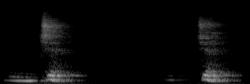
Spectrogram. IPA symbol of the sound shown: dʒ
